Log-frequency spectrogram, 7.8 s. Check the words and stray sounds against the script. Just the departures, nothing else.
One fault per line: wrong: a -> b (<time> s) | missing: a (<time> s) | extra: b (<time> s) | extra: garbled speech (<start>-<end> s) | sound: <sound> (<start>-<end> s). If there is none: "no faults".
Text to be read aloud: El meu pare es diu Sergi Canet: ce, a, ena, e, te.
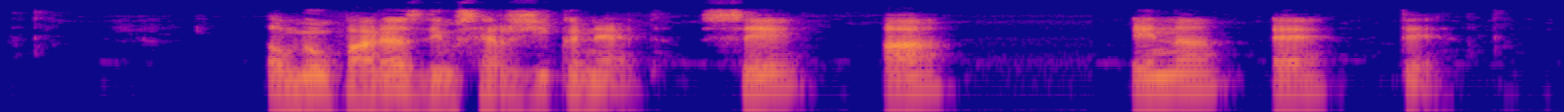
no faults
